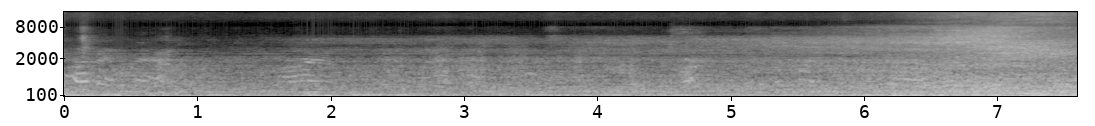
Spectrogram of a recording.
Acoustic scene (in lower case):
street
